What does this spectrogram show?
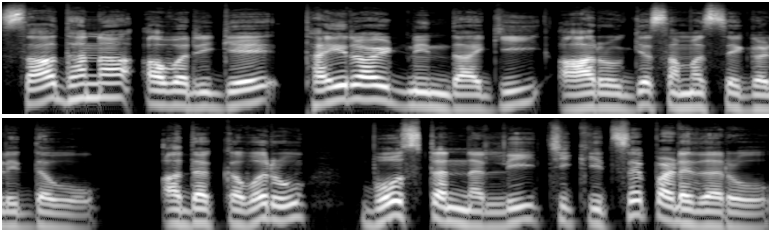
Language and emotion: Kannada, neutral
